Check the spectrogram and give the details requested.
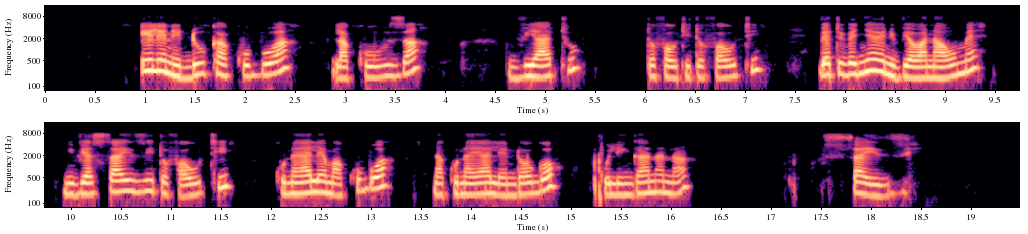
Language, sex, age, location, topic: Swahili, female, 25-35, Nairobi, finance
